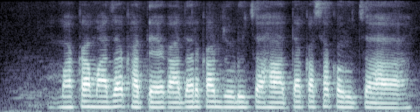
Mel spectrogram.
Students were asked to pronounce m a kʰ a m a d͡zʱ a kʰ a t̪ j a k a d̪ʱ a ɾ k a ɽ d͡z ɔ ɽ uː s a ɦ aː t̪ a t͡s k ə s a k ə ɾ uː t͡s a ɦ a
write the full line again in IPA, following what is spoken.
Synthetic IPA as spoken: m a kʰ a m a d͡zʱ a kʰ a t̪ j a k a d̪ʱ a ɾ k a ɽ d͡z o ɽ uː t͡s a ɦ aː t̪ a k ə s a k ə ɾ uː t͡s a ɦ a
